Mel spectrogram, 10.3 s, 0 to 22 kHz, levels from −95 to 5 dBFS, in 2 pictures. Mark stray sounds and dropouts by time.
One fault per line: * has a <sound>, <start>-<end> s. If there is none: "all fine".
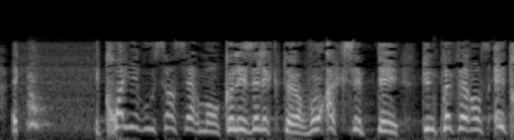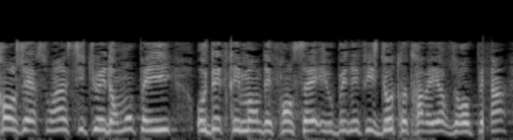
* has a bark, 0.3-0.6 s
* has a dropout, 10.0-10.0 s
